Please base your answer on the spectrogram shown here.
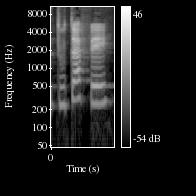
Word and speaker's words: tout à fait: Par exemple, tout à fait. Tout à fait. Donc là, hein, on ne prononce pas le T.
